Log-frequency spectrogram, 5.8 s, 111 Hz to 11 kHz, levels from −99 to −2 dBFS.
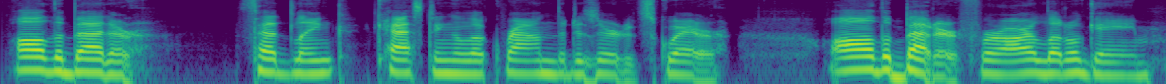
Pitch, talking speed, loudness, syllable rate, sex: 205 Hz, 195 wpm, -19 LUFS, 5.5 syllables/s, female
